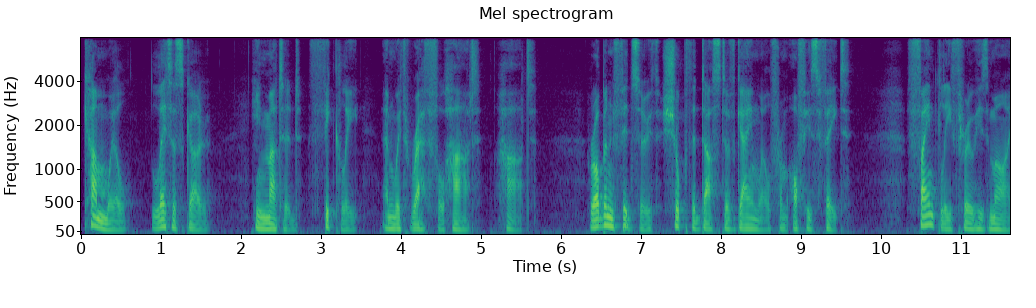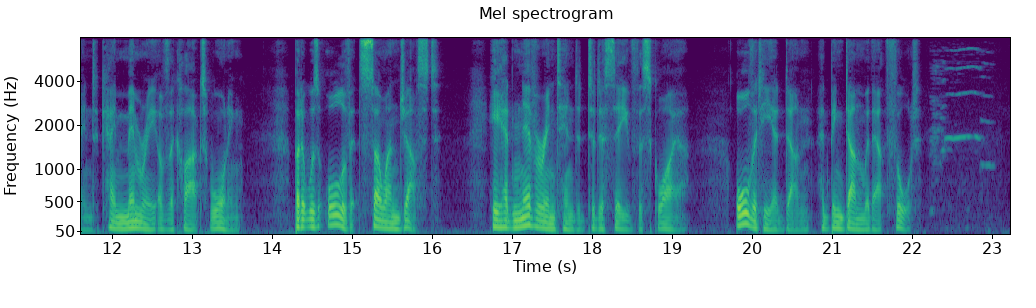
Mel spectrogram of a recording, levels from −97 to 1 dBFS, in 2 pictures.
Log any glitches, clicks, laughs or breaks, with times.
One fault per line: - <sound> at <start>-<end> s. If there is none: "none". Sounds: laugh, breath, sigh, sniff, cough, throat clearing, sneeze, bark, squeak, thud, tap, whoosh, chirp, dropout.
- squeak at 22.2-23.1 s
